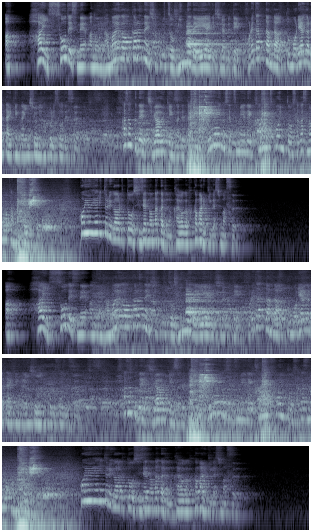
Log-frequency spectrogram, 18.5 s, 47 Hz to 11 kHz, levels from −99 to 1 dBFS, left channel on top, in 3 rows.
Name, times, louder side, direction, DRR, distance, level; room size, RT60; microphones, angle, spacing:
voice 1, 0.5-7.7 8.2-8.3 8.6-13.2 13.6-17.1, left 4 dB, 45° left, 7 dB, 0.3 m, -30 dB
sound 1, 1.8-11.6, equal, 20° right, 0.8 m, -40 dB
sound 2, 3.7-5.9, equal, 70° right, 0.6 m, -31 dB
sound 3, 8.9-13.8, left 1 dB, 60° left, 0.7 m, -27 dB
4.3 x 2.5 x 2.2 m, 0.93 s
head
